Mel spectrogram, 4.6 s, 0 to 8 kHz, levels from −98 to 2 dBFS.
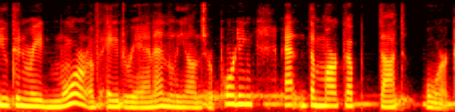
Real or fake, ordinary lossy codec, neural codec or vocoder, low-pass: fake; Opus, 64 kbps; codec, 16 kHz, 4 kbps, FunCodec, trained on LibriTTS, 50 frames a second; 7.2 kHz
